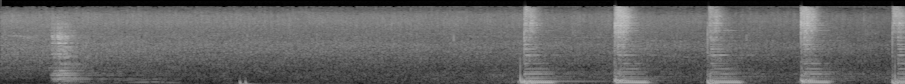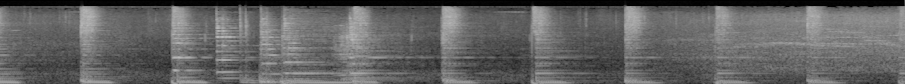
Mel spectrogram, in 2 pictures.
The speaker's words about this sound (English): So you can hear some crowd cheering.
